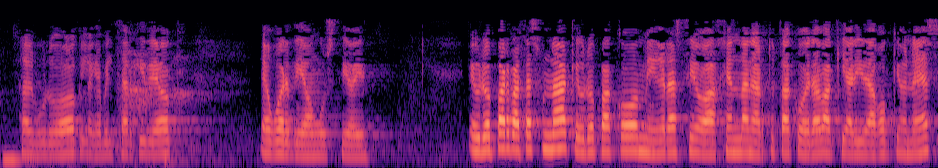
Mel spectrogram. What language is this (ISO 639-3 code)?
eus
